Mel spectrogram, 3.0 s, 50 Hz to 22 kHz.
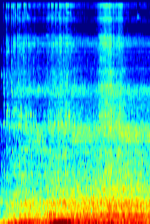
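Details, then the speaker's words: Ford F250 with a 302 V8, sat 12 years, first run: deep, uneven V8 rumble with a choppy, stumbling beat, clearly misfiring; running but not pretty. "it works it works definitely miss firing a"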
